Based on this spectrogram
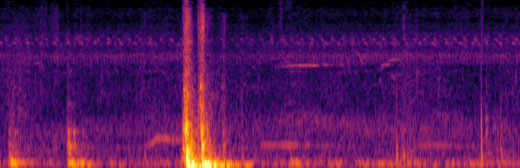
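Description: Car doors thud as people climb out of a stopped car: a few soft knocks and one loud slam near the middle, with faint light sounds between.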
